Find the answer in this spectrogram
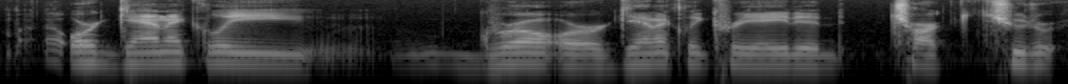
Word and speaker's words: charcuterie: mean there's there's organically grow or organically created charcuterie how do you say it charcuterie just learn this word charcuterie charcuterie it's basically salami mortadella that kind of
